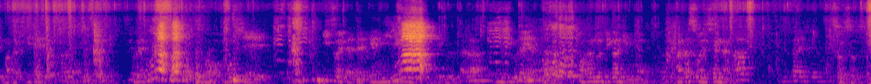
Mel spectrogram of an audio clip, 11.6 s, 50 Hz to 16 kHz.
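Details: Domestic goat Okayu at Yoshigake Farm in Japan on 3 May 2023, during her delivery of two kids while many volunteers watch. Short wavering bleats, two louder ones, rise over near-constant people talking softly indoors.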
